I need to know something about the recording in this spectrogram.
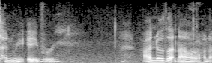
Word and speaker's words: Avery: correctly my bad guys sorry but yeah it's henry avery i know that now and i will not mispronounce it and if i do uh pretend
